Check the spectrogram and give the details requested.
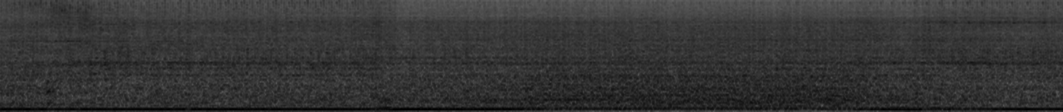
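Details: Jeep XJ petrol engine idling with a low steady drone and persistent knock, hot or cold, that goes away under load; replacing a cracked exhaust manifold and tightening flex plate to torque converter bolts helped slightly; cause still unknown.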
